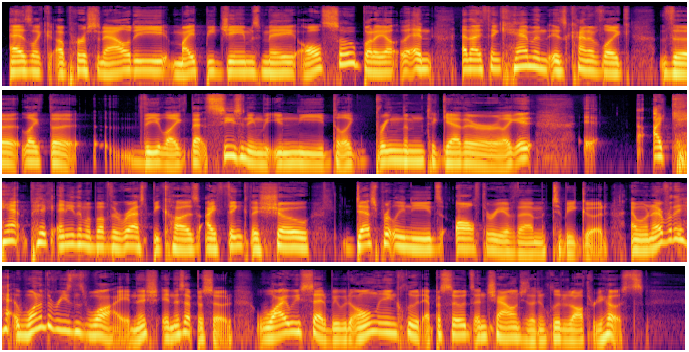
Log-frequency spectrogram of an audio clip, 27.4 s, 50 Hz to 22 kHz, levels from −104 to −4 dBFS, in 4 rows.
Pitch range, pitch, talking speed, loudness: 130-165 Hz, 145 Hz, 200 wpm, -16 LUFS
